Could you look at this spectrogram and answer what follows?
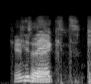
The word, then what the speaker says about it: Kinect: Unter anderem natürlich das ehemalige Projekt Natal, was jetzt Kinetic heißt. – Falsch, nee. du hast das schon falsch Mäh. gesagt. Noob. Das habe ich falsch gesagt. Kintech. – Kintech. – Kinect. Kinect, verdammt. Kinect.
